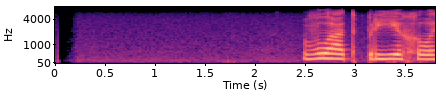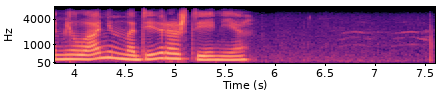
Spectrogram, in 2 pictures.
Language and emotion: Russian, neutral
